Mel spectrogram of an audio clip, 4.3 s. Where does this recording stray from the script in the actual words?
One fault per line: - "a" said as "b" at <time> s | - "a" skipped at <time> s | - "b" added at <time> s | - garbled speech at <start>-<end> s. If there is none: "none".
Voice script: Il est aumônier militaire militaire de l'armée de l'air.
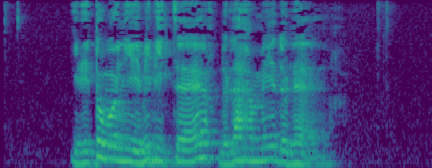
- "militaire" skipped at 2.2 s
